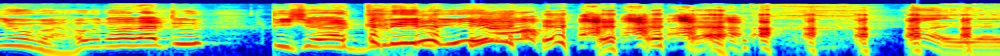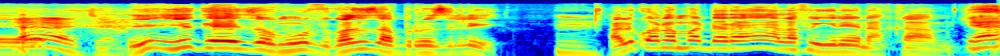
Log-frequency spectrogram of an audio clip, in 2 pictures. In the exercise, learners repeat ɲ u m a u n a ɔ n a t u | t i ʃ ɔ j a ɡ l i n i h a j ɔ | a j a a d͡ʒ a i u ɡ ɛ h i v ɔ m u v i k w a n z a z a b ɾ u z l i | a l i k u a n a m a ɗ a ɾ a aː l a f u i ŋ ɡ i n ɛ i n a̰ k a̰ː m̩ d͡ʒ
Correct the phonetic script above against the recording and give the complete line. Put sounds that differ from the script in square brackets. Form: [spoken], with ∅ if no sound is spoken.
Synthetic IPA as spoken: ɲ u m a u n a ɔ n a t u | t i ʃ ɔ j a ɡ [ɾ] i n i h [i] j ɔ | a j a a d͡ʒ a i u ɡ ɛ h i [z] ɔ m u v i k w a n z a z a b ɾ u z l i | a l i k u a n a m a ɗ a ɾ a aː l a f u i ŋ ɡ i n ɛ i n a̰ k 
